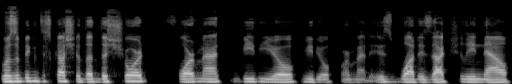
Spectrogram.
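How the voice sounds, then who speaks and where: A man on a casual podcast, earnest and advising, sometimes restarting his sentences. His tone is warm and dark. The recording is close and dry. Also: mid-range voice, monotone, moderate pace, no room sound. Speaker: podcast co-host.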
